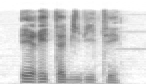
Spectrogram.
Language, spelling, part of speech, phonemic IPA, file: French, héritabilité, noun, /e.ʁi.ta.bi.li.te/, Fr-héritabilité.ogg
- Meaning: heritability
